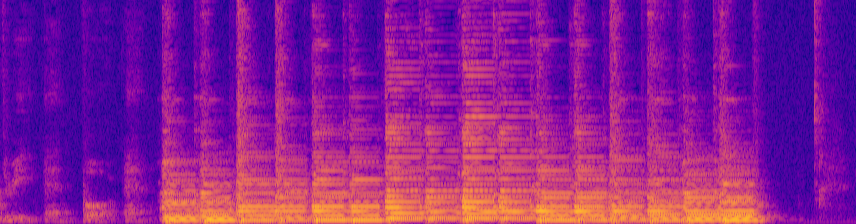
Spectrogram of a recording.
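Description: Acoustic guitar flatpicked with a pick: a steady, evenly spaced run of picked notes, a little under three a second, which begins about a second and a half in. The last notes ring and fade just before the end.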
